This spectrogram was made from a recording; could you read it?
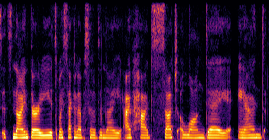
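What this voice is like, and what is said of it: Tired, low-energy voice. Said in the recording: “hear it in my voice. I sound really tired ... I feel myself sounding super tired”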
